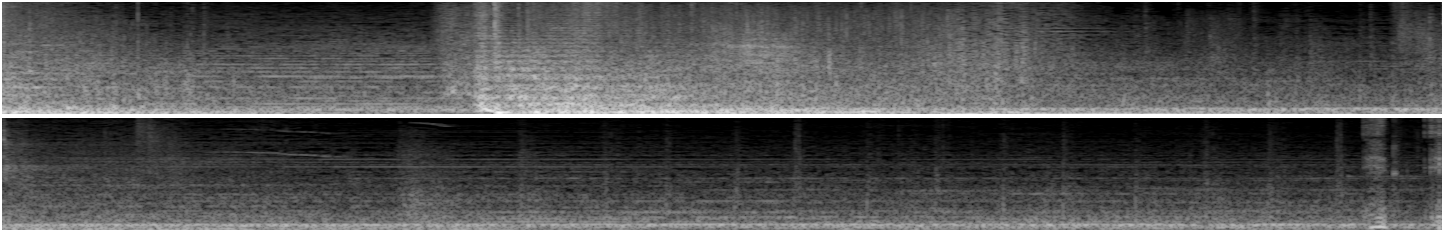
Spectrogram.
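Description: An Incendio fire spell bursts in a video game with a loud, deep boom and roaring crackle, then settles into a long rumbling fire that slowly fades.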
